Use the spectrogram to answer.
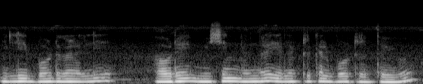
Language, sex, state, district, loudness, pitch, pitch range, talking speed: Kannada, male, Karnataka, Koppal, -15 LUFS, 130 Hz, 125-140 Hz, 140 wpm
